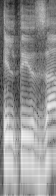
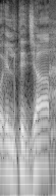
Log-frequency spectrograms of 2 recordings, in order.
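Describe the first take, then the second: First: "التجا" as iltizaa, with z; mispronounced z for j. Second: "التجا" as iltijaa, with j; careful iltijaa for "التجا"; correct j sound. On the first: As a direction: say "التجا" with z replacing j. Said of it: "بول دیتے ہیں". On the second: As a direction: say "التجا" with a clear j, not z. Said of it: "جب اس کو التجا". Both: Shown as a demonstration.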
